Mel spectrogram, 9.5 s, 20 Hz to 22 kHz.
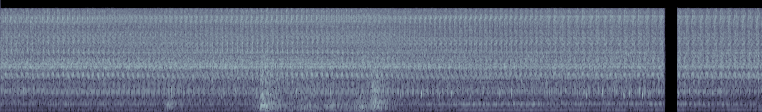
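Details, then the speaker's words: Hyundai Santa Fe 2.7 V6 petrol, previously misfiring with heavy exhaust smoke, after replacing the last injector: idles smoothly and evenly with no stumble, miss or knock. "analisando a banda atualização o último big tá bom pra caramba olha tudo certinho agora né"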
